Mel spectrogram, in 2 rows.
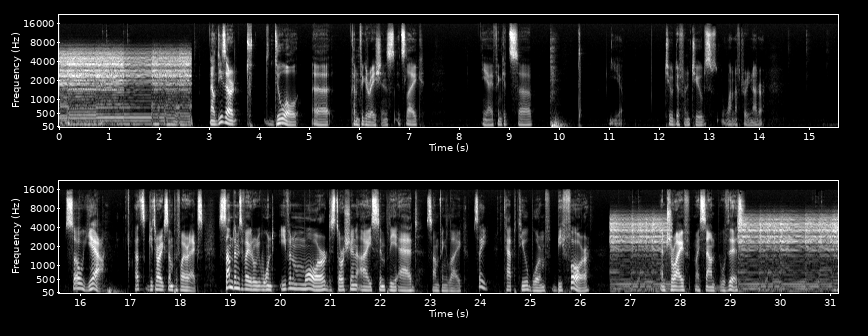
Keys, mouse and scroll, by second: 0.8 click, 1.3 click, 2.7 space, 4.1 right click, 13.6 click, 14.6 click, 15.3 click, 16.4 click, 20.5 right click, 22.5-23.1 scroll down 2, 24.3 click, 25.6 click, 26.6 space, 26.9 click, 27.8 space, 28.1 click, 29.1 space, 30.6 click.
